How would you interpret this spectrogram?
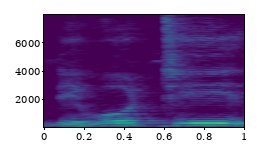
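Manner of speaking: "D O T" with the final T drawn out; stretched, emphatic T ending "D O T"; stress on last syllable. Shown as a demonstration. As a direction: make the T stand out in "D O T". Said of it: "That is the rising letter".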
